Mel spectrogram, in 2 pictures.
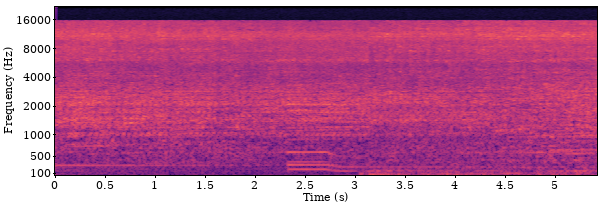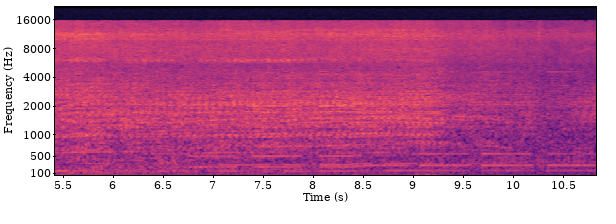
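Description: Car driving, its engine and road noise a low rumble that comes in about three seconds in, under background music with long held notes.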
